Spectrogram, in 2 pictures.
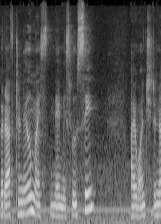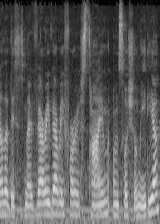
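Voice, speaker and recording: Against noticeable background noise, a woman with an Argentine accent speaks at a moderate pace in a fairly low voice with ordinary pitch variation. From Argentina, Buenos Aires. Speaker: social media commentator. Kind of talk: personal testimony monologue. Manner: halting, self-correcting.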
